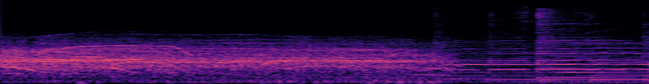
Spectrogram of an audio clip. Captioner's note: crowd cheering; twangy country music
